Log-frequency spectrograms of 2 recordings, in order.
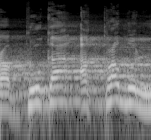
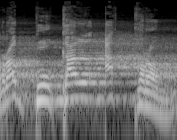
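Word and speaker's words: وَرَبُّكَ الْأَكْرَمُ: Ini hati-hati sekalian, kadang-kadang ada imam masjid salah membacanya. Iqra wa rabbuka akramul ladzi 'allama bil qalam. Iqra wa rabbuka akramul ladzi 'allama bil qalam. Ini maknanya ada Tuhan selain Allah, yaitu Tuhan yang memuliakan Tuhan. Tapi yang benar bacanya adalah Iqra wa rabbukal akram.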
